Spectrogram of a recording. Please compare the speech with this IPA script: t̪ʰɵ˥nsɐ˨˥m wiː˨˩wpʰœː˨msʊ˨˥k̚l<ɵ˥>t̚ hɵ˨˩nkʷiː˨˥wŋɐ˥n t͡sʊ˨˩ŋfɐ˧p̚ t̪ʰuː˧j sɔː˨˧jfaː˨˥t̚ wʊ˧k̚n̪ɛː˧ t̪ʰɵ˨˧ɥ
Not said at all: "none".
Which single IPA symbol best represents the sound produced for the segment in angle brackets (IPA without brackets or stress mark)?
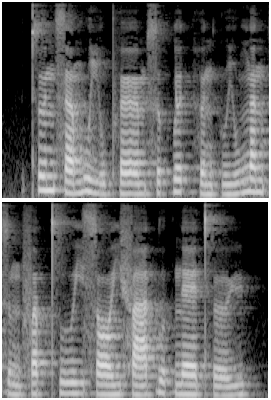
ɵ˥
